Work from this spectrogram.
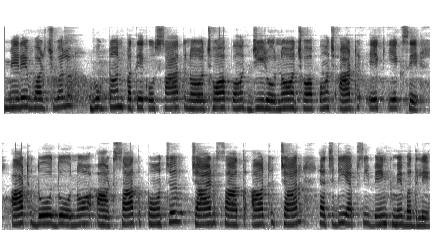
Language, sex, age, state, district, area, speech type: Hindi, female, 18-30, Bihar, Begusarai, urban, read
